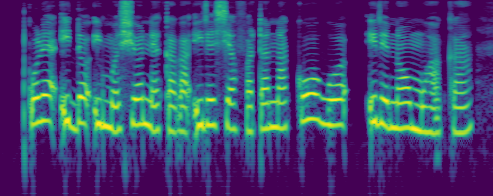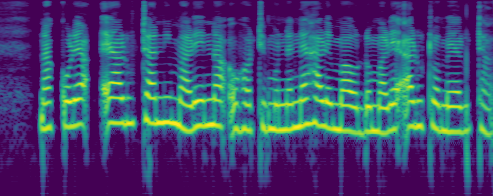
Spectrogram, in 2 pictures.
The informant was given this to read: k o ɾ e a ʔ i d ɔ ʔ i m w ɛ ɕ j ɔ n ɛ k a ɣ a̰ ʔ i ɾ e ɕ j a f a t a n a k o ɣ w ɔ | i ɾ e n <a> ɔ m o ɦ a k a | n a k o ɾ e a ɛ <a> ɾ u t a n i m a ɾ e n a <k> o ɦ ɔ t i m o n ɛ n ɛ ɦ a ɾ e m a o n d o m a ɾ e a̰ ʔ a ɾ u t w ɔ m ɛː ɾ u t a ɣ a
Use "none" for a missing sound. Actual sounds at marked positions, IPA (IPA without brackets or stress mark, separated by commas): a, a, ʔ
